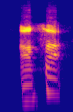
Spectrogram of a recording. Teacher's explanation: It starts low, and then it goes high for the accent on the second mora. Asa. Asa.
